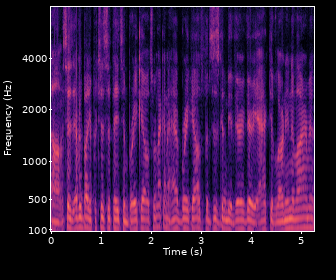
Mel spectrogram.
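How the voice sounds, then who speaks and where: A man at a medium pitch, very fast pace, and dark, mellow tone. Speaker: motivational speaker. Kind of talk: interactive webinar presentation. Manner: energetic.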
